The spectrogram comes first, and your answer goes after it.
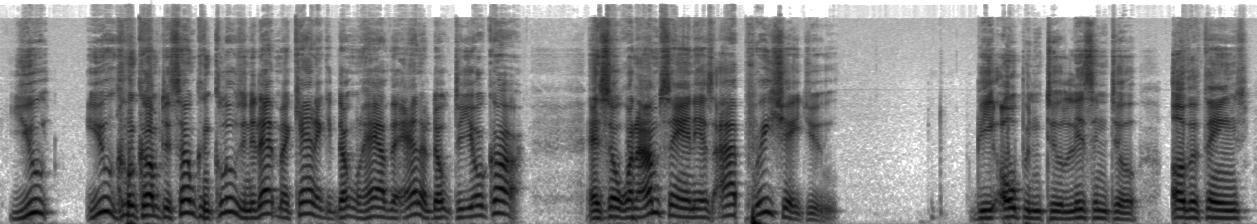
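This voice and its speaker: Long-winded man, low and dry. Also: no echo. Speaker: caller on a live panel. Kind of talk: casual live-stream debate.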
